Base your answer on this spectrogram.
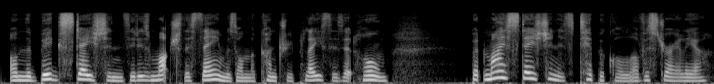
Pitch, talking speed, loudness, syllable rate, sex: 195 Hz, 195 wpm, -19 LUFS, 5.1 syllables/s, female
